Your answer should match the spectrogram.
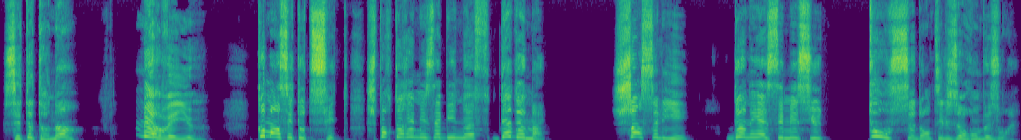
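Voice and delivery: overjoyed and ordering everyone about; delighted emperor. Acted. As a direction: emperor thrilled with the magic cloth.

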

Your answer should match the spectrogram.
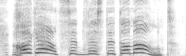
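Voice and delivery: high, loud, proud exclamation; excited. A narrator's reading. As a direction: show it off to the wife excitedly. Excited professor shows wife the jacket.

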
